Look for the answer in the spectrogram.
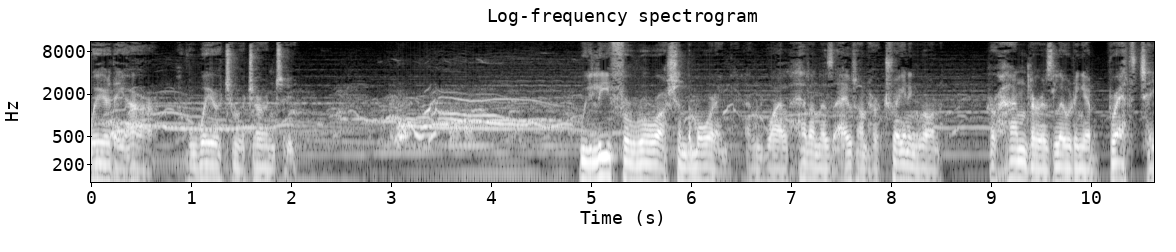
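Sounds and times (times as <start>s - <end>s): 
speech: 0.0s - 2.2s, 4.9s - 10.6s
pack of sled dogs howling in chorus: 0.0s - 9.8s.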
